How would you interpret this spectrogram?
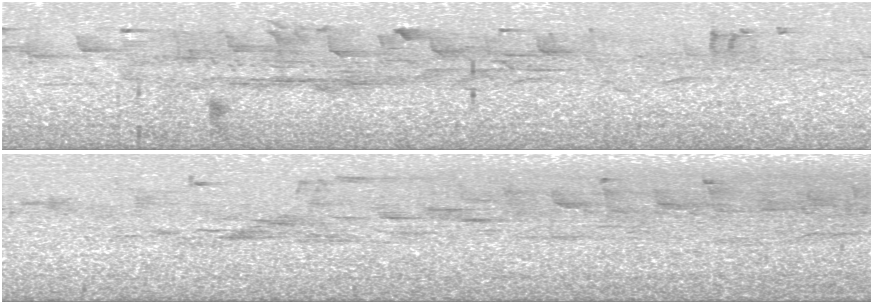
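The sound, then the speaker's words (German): A chiffchaff sings its repeated high, two-pitched notes in an uneven run, faint over steady rustling of aspen leaves, with other birds chirping softly now and then. “Da ist der Zilpzalp jetzt.”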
